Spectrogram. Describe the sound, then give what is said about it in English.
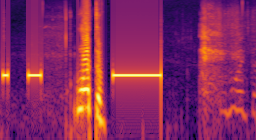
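A sensor beep sound effect: a few short, clear electronic beeps, then a sustained steady tone. A brief vocal sound breaks in between, and people start talking faintly once the tone ends. “We also have we have the Vine Boom, and we have a little sensor beep.”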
